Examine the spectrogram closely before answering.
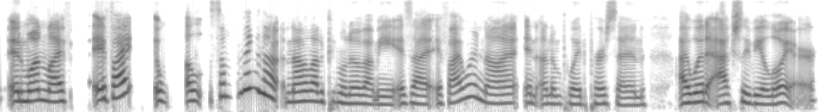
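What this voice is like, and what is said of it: Imitates another person's voice. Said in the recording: “my Lady Gaga impression”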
